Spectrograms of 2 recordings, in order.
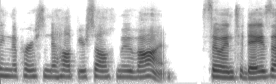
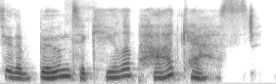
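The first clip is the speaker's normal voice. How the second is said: put-on sexy deep male voice, much quieter; 3 semitones lower, 6 dB quieter than usual. Trying out a sexy voice for the podcast greeting, a put-on sexy deep voice. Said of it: "Why do I get like deep like a man?".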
